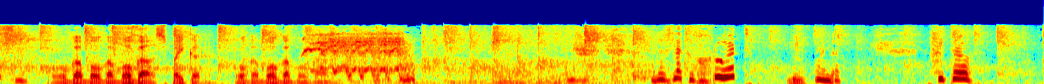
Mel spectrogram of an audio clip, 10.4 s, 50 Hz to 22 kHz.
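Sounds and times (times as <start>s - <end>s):
speech: 0.2s - 4.5s, 5.7s - 8.6s, 9.4s - 10.0s
horse whinnying: 3.0s - 4.2s.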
